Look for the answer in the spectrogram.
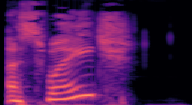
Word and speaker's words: assuage: What's the etymology of us of Auswage? – Auswage. – How do they pronounce it? – Assuage.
